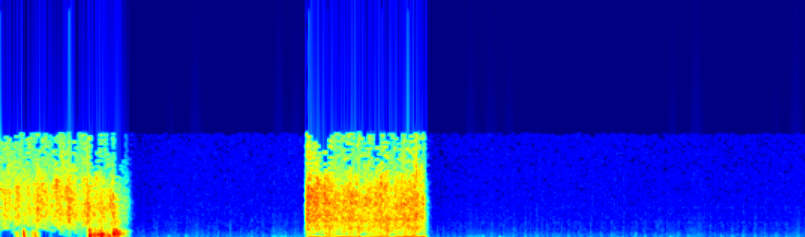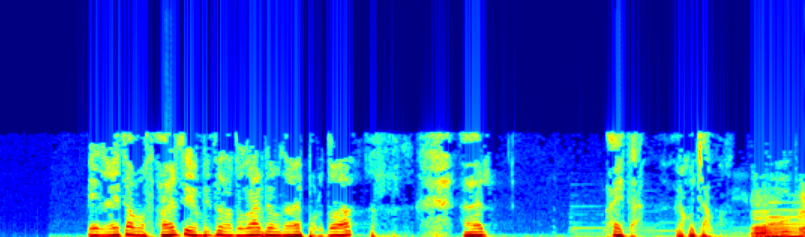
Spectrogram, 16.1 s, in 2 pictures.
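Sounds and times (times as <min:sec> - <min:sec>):
audience applause: 0:00.0 - 0:01.2, 0:03.1 - 0:04.3
speech: 0:09.1 - 0:13.0, 0:14.1 - 0:16.0.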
